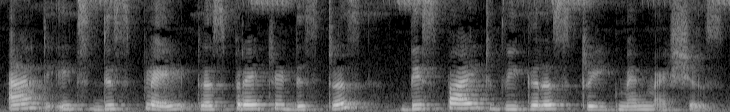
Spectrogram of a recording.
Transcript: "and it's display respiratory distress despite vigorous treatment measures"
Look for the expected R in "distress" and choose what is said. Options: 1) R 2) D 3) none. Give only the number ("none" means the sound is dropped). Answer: 1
